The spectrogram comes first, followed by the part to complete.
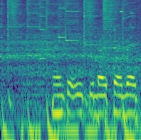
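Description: Background music under a man speaking, with a steady low rumble beneath.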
